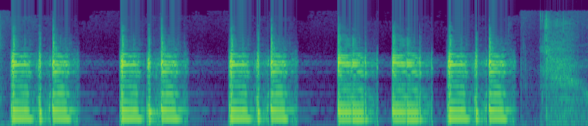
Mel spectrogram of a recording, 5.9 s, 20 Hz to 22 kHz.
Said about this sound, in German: So, ich habe mir jetzt hier einfach mal ein äh, Raster erstellt und zwar auf 110 BPM, das ist die Geschwindigkeit, und habe mir jetzt da einfach mal so eine Gitarre reingezogen, einfach so eine funky Gitarre, die klingt so.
